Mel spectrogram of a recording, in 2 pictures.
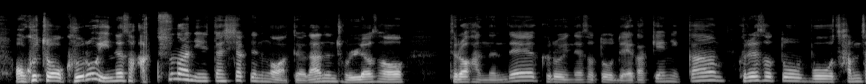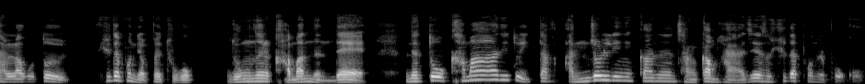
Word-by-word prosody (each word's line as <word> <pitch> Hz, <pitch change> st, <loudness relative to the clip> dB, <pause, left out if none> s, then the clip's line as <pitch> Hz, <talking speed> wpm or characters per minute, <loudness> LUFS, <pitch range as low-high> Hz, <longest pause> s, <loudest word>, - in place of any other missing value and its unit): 어 -, -, +6 dB
그쵸. 190 Hz, -5 st, +7 dB
그로 200 Hz, +10 st, +5 dB
인해서 170 Hz, +3 st, +3 dB
악순환이 230 Hz, -7 st, +1 dB
일단 160 Hz, +1 st, -3 dB
시작되는 165 Hz, -4 st, -3 dB
것 120 Hz, -, +2 dB
같아요. 95 Hz, -2 st, -3 dB
나는 140 Hz, +1 st, +1 dB
졸려서 120 Hz, 0 st, +2 dB, 0.4 s
들어갔는데 120 Hz, -, +1 dB
그로 125 Hz, -2 st, -2 dB
인해서 110 Hz, 0 st, -9 dB
또 115 Hz, -3 st, -3 dB
뇌가 100 Hz, +1 st, -5 dB
깨니까 160 Hz, -, -4 dB
그래서 180 Hz, +1 st, +1 dB
또 165 Hz, -3 st, 0 dB
뭐 130 Hz, -1 st, 0 dB
잠자려고 130 Hz, -2 st, -4 dB
또 140 Hz, -8 st, 0 dB, 0.4 s
휴대폰 180 Hz, -3 st, -1 dB
옆에 -, -, -2 dB
두고 105 Hz, -1 st, -5 dB, 0.3 s
눈을 135 Hz, +4 st, 0 dB
감았는데 115 Hz, -4 st, +3 dB, 0.4 s
근데 145 Hz, +2 st, 0 dB
또 175 Hz, -3 st, +6 dB
가만히 210 Hz, +4 st, +1 dB
또 -, -, -2 dB
있다가 140 Hz, +4 st, -7 dB
안 130 Hz, +4 st, -7 dB
졸리니까는 170 Hz, -7 st, +1 dB
'잠깐 130 Hz, +1 st, -1 dB
봐야지.' 110 Hz, +3 st, -6 dB
해서 145 Hz, -4 st, 0 dB
휴대폰을 -, -, -5 dB
보고 395 Hz, +4 st, -13 dB
140 Hz, 330 characters per minute, -22 LUFS, 120-175 Hz, 0.4 s, 그쵸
